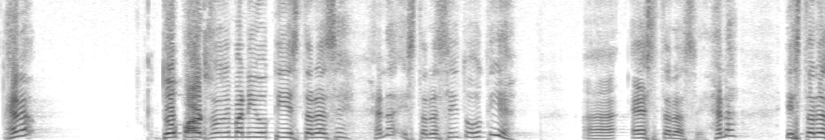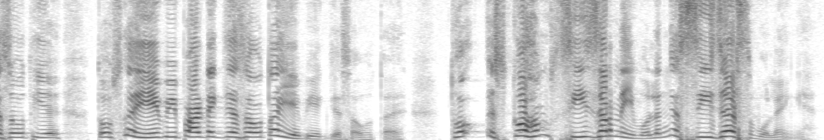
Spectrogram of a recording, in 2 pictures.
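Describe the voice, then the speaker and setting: In a dry recording, a man with an extremely high-pitched voice teaches an English grammar class. He explains slowly, step by step, repeating himself and often checking in with "ठीक है" and "है ना".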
